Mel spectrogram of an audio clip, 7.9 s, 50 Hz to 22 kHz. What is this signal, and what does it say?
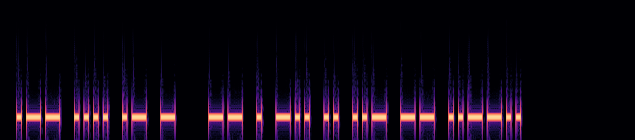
Morse code, heard as a keyed tone, about 20 wpm, 700 Hz. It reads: WHAT MEDIUM?
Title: Sentences from Top 1000 Words - Review Part 6 - 20wpm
